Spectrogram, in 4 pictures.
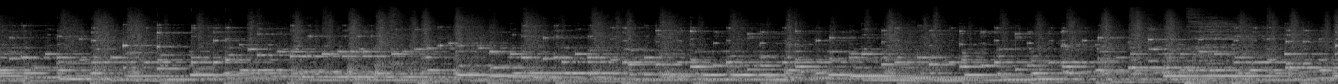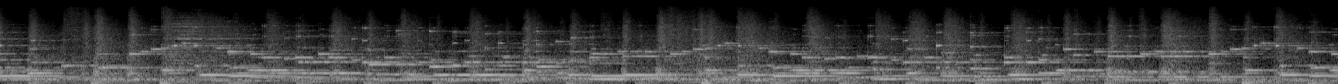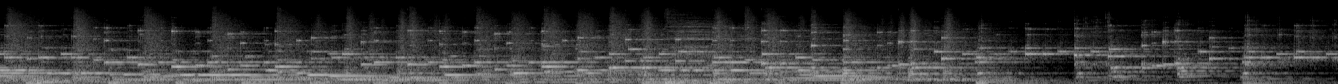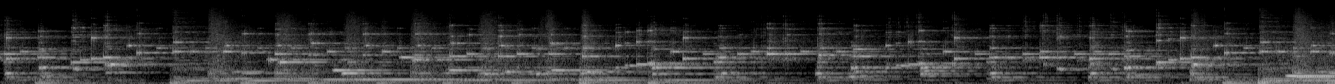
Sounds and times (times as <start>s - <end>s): Glockenspiel: 0.0s - 53.4s
Marimba, xylophone: 0.0s - 53.4s.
